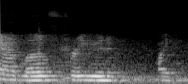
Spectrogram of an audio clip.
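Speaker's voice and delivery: ordinary delivery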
